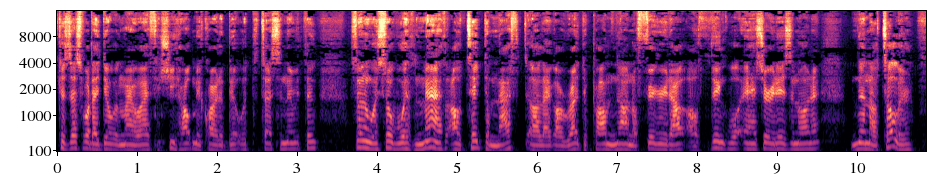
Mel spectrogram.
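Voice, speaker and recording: Very fast speech from a man with a fairly high pitch, fairly even intonation and a bright, sharp tone. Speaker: army applicant vlogger. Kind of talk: casual vlog. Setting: in a car. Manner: casual, rambling with fillers.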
